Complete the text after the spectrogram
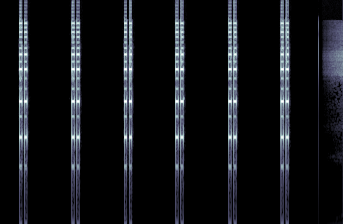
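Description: A countdown beeps once each second, six short high beeps.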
